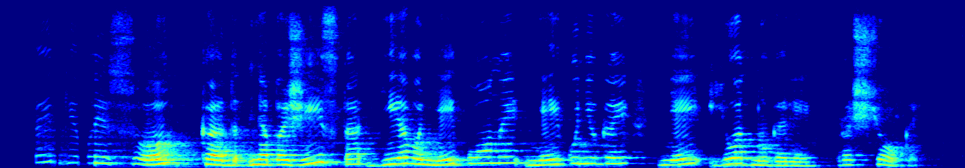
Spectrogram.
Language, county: Lithuanian, Panevėžys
